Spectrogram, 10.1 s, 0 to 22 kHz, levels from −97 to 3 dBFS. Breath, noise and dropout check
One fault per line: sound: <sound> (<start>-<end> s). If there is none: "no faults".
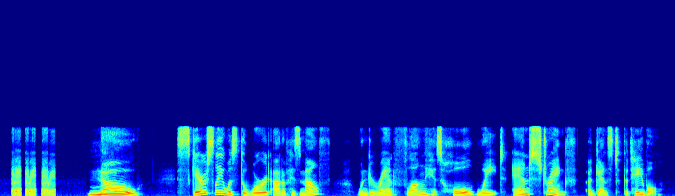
sound: laugh (0.2-0.8 s)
